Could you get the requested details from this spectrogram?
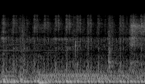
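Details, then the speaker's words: Piaggio Typhoon two-stroke scooter during carburettor tuning, idle screw being adjusted: steady, even burble at a moderate idle with no hunting or stumbling; normal idle, speed set to preference. "If you go in, you can hear the revs getting higher and higher, and this is literally just an idle screw. Honestly, it's kind of like your own personal preference where you want the idle. You don't want it too low, you don't want it too high."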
